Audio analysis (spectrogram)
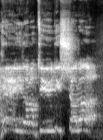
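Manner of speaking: mocking a simp acting tough; mock tough guy. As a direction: sneer down at the little dude. Imitating a big dude bullying.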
